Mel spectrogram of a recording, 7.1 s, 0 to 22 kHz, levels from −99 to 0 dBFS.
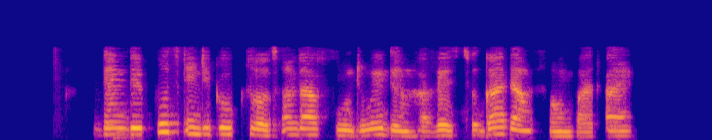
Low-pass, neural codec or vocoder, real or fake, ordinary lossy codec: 5.4 kHz; codec, 44.1 kHz, 2.6 kbps, DAC; fake; Opus, 64 kbps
